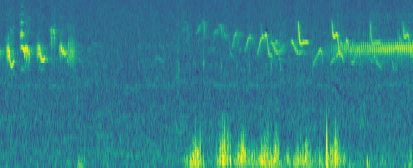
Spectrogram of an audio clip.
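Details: Savi's warbler singing: scattered high chirping notes settling into a fast, even, insect-like reeling buzz near the end, over low rumbling thumps.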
